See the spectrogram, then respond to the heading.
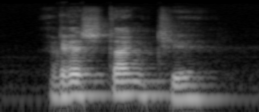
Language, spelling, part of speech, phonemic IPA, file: Dutch, restantje, noun, /rɛsˈtɑɲcə/, Nl-restantje.ogg
- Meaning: diminutive of restant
